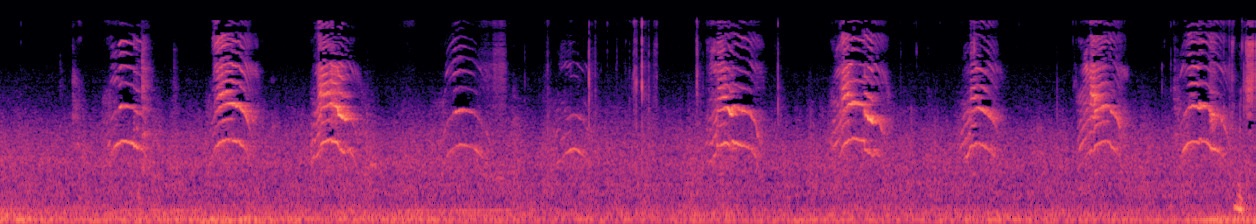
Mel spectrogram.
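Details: Week-old kittens Terra and Towa crying during feeding, Terra's eyes opening a little; insistent high arched mews with rich overtones, repeated roughly every second, some louder than others, over a faint low hum.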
